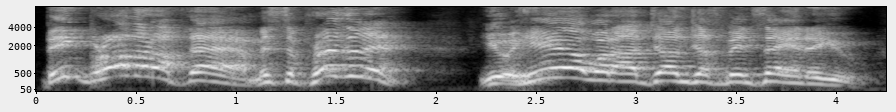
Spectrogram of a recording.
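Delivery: high, loud preacher hollering upward; shouting at top of voice. Acted. Elijah shouts to the President above. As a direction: call out to the heavens at full voice. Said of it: "shouts at the top of his voice".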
